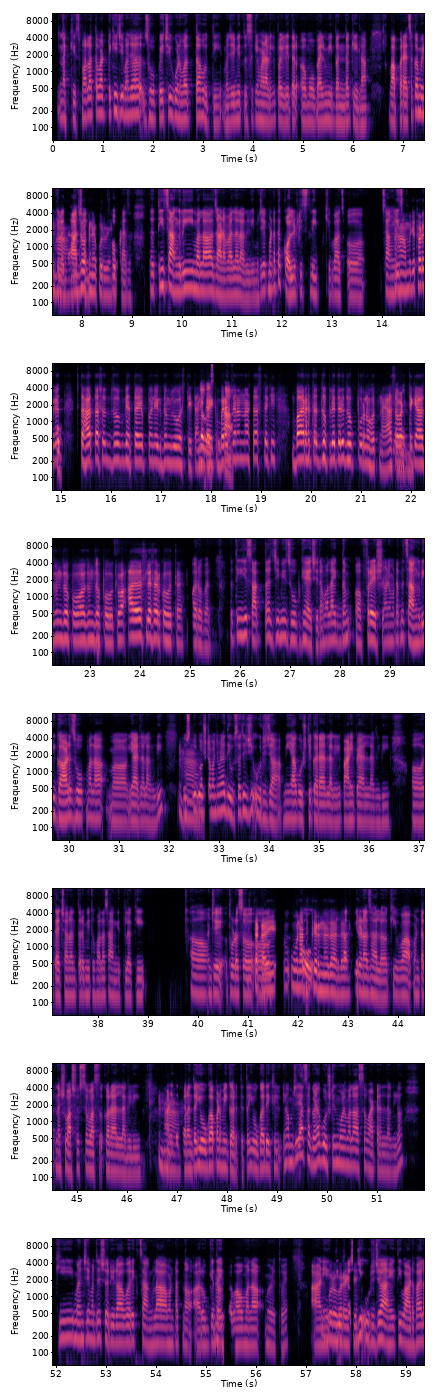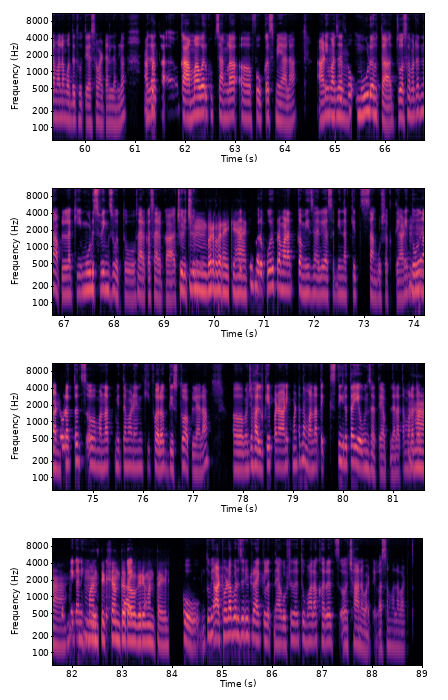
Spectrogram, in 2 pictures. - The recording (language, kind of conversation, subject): Marathi, podcast, सकाळची कोणती सवय मन आणि शरीर सुसंगत ठेवायला मदत करते?
- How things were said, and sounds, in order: static; tapping; distorted speech; in English: "फ्रेश"; other background noise; lip smack; laughing while speaking: "बरोबर आहे"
